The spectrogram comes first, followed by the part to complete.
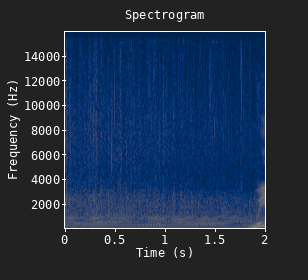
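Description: A soft sustained keyboard chord held steady, under applause from a congregation.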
